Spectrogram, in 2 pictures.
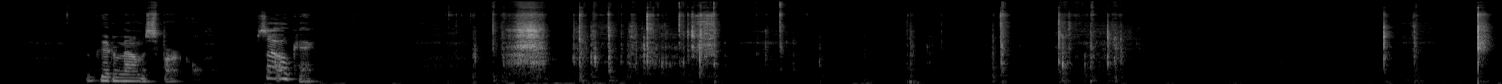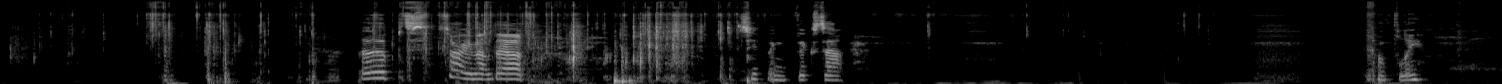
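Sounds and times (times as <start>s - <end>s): rustling and crinkling: 4.6s - 12.1s, 15.0s - 22.8s, 23.6s - 27.4s.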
